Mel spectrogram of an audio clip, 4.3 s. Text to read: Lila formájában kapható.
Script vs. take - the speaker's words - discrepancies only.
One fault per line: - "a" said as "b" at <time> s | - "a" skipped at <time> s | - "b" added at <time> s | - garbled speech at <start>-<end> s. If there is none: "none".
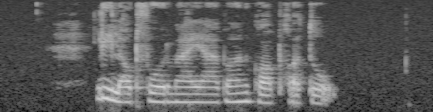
none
